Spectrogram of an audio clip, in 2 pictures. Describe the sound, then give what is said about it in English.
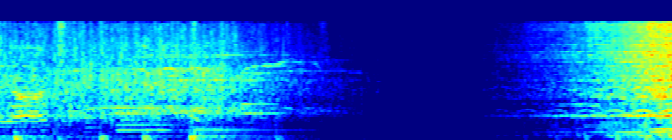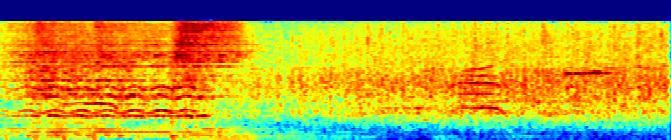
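A concert crowd at the Budokan claps and cheers at the end of the show on a live album, starting faint, dropping to a brief silence, then swelling into loud, sustained applause with whistles that carries on to the end. “It's got a crowd there.”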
